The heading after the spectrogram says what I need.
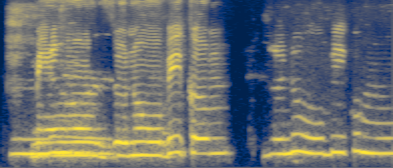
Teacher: نون ساکن کے بعد دال آئے تو نون کو ناک میں چھپاتے آواز کو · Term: اخفاء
